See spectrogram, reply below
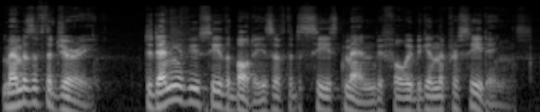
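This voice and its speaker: A man playing a formal coroner who questions witnesses in a measured voice, in an audio drama. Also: low-pitched, lively intonation, sharp tone, heavily acted. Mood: formal, probing. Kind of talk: scripted audio drama acting.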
